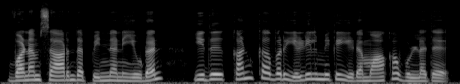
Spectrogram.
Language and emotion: Tamil, neutral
